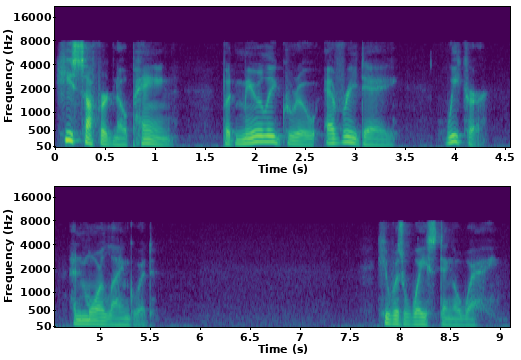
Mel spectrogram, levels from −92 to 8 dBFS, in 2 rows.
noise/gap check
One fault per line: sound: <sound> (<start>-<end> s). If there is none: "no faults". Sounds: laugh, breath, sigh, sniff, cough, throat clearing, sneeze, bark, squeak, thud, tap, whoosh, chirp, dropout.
no faults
